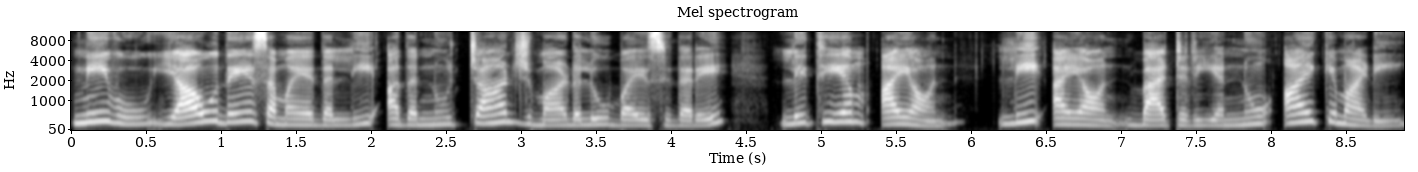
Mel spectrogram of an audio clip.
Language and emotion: Kannada, neutral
